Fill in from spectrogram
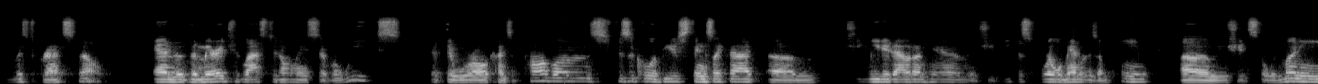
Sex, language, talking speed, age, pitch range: male, English, 205 wpm, 30-49, 100-120 Hz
